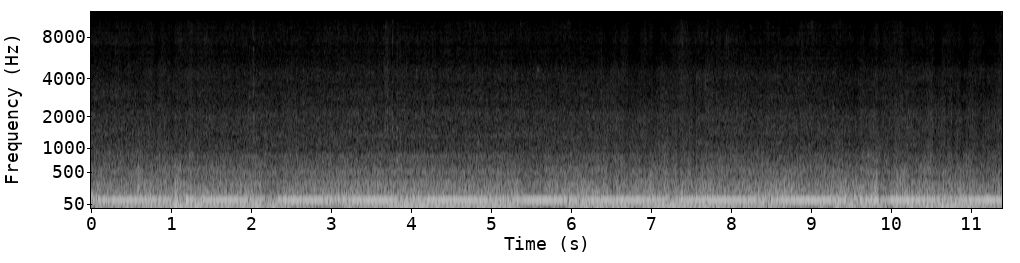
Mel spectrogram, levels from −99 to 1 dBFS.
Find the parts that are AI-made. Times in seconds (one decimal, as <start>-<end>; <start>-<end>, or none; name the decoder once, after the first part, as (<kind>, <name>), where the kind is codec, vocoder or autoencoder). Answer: 0.7-1.4 (codec, HILCodec); 6.3-7.7; 9.5-11.4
